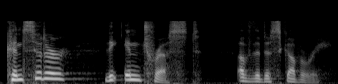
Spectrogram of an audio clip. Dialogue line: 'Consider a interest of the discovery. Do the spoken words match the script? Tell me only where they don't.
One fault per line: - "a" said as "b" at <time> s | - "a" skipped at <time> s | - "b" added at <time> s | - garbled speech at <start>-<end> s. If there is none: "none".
- "a" said as "the" at 1.1 s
